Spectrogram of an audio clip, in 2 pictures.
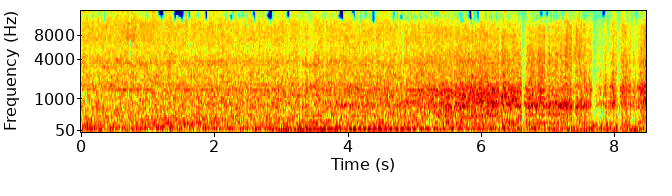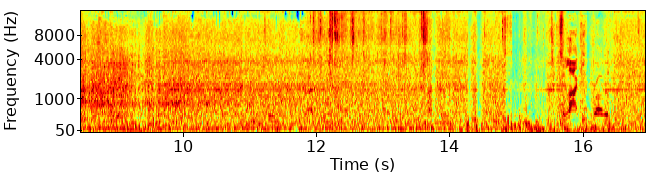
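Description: Steady street traffic noise, a low rumble of passing cars, with wind buffeting the microphone.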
